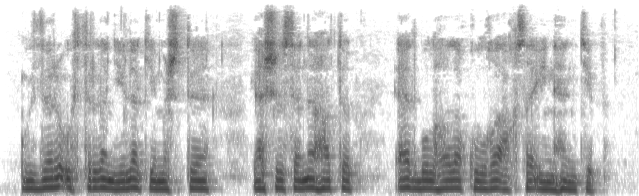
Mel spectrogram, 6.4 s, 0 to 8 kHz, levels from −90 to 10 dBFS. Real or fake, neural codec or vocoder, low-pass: real; none; 7.2 kHz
